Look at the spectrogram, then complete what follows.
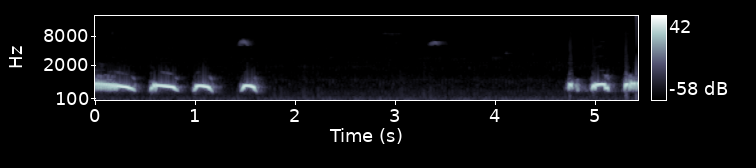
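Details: Dove cooing in the 'sam kuk' pattern used for luring: four mellow coos, the first long and falling, the rest short and arched, then silence before two more coos near the end.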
